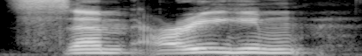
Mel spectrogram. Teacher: Seen, whistling sound. Behind the teeth. Ain, middle of throat.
